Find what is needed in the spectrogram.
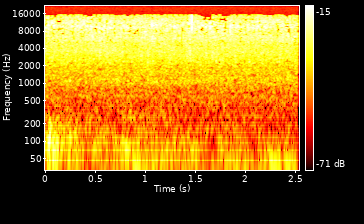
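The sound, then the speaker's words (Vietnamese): Rainwater drips from a torn conical hat during a downpour, making a faint, steady, even patter that continues without pause. “Từ cái nón, nước mưa cứ thế mà nhỏ tong tỏng xuống.”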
